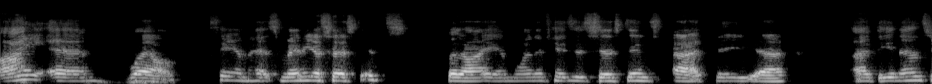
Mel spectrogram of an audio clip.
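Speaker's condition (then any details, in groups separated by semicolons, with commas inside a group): Cerebral palsy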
